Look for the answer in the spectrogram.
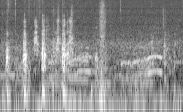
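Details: Ducks quacking: four short, harsh, nasal quacks in the first second and a half, then drawn-out, wavering tonal whistles over a low background rumble.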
